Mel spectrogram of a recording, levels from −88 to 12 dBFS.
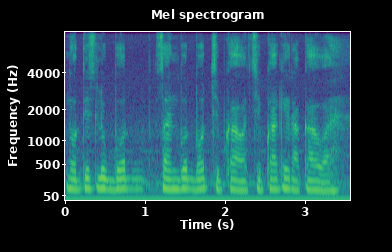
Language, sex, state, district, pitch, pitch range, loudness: Hindi, male, Arunachal Pradesh, Papum Pare, 130 Hz, 120-135 Hz, -16 LUFS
